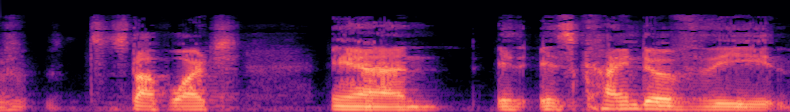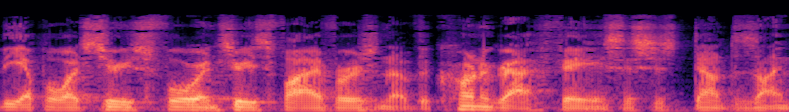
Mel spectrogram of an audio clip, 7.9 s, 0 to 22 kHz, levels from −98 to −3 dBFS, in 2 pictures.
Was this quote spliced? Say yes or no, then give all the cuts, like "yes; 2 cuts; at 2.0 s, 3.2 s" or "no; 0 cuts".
no; 0 cuts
